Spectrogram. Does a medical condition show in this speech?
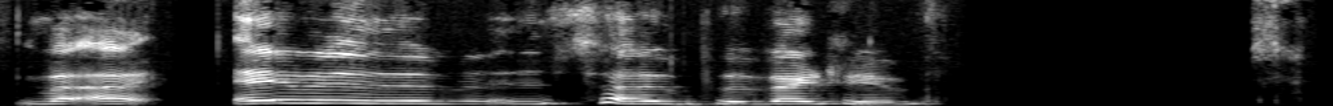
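Yes: cerebral palsy.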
